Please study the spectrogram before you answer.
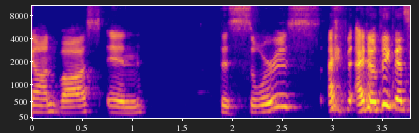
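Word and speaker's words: Tesarus: other members are helix k on voss and thesaurus i i don't think that's how you pronounce it that's his name no you got it right that's his name thesaurus uh and all of them basically turned into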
